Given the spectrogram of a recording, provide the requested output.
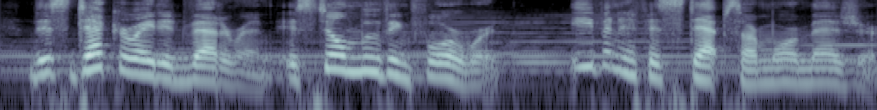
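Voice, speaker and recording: Against music in the background, a woman talks at a moderate pace. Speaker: TV news reporter. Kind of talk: TV news report narration.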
